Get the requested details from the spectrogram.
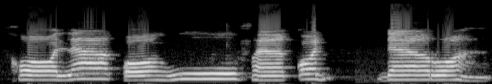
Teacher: Yang huruf tebal yang kena masam tu, yang terangkat pangkal lidah bila sebut khalaqahu faqaddarah dan ro yang baris atas.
